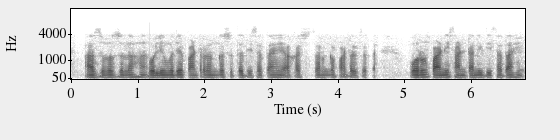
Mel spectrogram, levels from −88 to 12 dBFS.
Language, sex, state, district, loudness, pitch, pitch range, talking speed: Marathi, male, Maharashtra, Nagpur, -25 LUFS, 110 Hz, 105-110 Hz, 160 wpm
